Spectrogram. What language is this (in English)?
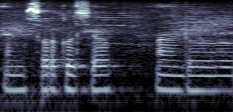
Telugu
